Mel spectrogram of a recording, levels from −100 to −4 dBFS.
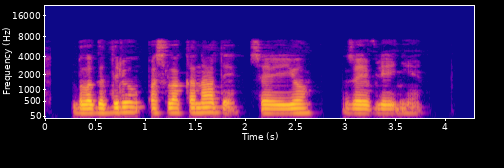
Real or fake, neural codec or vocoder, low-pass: real; none; 7.2 kHz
